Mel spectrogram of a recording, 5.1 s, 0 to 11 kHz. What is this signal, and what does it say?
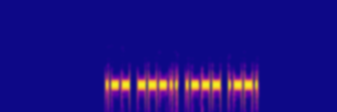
Morse code, heard as a keyed tone, about 30 wpm, 700 Hz. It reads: W8JP
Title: USA Call Signs - 4 Characters - Repeated 3x - 30wpm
